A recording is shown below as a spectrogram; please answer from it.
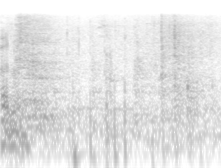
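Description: The last spoken word dies away in a large hall. After that comes quiet room tone with faint rustles and small clicks from sheets of paper being handled.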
